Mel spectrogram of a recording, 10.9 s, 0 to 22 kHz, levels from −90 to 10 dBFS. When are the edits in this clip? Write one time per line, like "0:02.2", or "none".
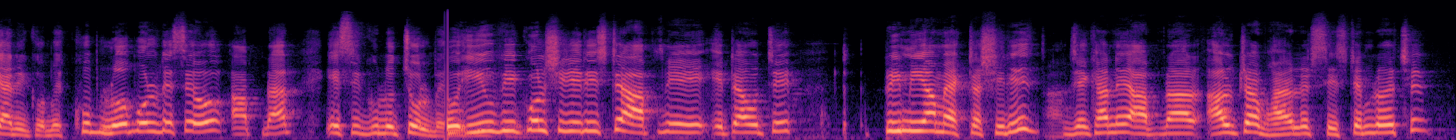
0:03.3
